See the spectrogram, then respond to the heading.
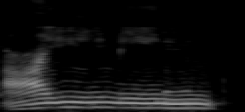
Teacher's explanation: அடுத்து ஐனோட உச்சரிப்பு இன்னும் கொஞ்சம் தொண்டையிட கீழே வரணும். அழுத்தம் கொடுத்து வரணும். ஐனின். تسقى من عين آنية.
